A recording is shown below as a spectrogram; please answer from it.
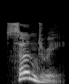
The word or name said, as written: sundry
